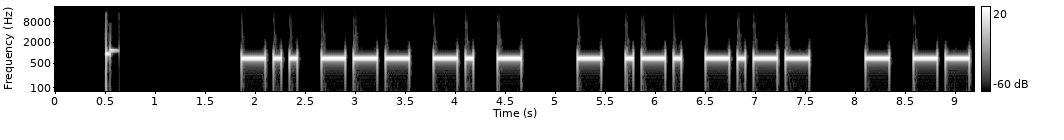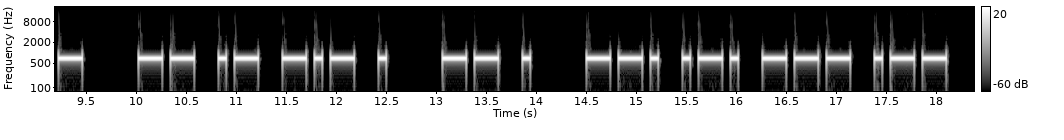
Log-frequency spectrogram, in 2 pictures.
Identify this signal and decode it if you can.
Morse code, heard as a keyed tone, about 15 wpm, 700 Hz. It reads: DONT TRY TO MAKE ME GROW
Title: Sentences from Top 1000 Words - Review Part 1 - 15wpm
